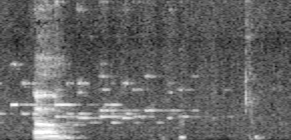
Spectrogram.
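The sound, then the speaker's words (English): A smartwatch alert sounds: a short burst of bright electronic tones that rings out for about a second, followed by a few faint, brief voice-like sounds. “it's the watch, sorry. These days you have to say, is it the watch? Is it the phone?”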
